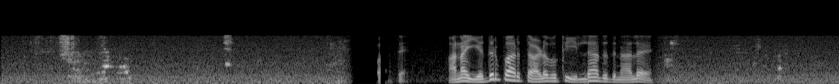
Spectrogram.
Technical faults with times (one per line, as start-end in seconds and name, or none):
0.00-1.36 speech suppressed in double talk
1.61-3.91 speech suppressed in double talk
5.85-5.88 packet loss with pitch repetition
6.83-8.38 speech suppressed in double talk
